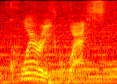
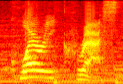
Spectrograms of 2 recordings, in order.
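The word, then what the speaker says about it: Quarrycrest: over here in Clifflands in a town called Quiry Quest. I keep Quiry Crest. I keep pronouncing it uh incorrectly.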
